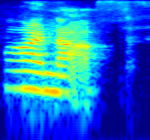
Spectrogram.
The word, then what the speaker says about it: Arnoff: I may have mispronounced your last name. Thank you for joining me today, Allison. – Glad to be here. Thanks for having me. And it's Arnoff. – Arnoff. My apologies for mispronouncing it.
